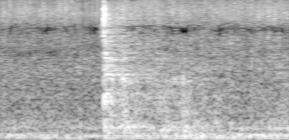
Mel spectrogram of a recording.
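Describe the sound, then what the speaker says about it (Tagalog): A spoon scrapes and stirs through sizzling onions, carrots, hotdog, ham and chicken breast in a pot for chicken macaroni soup, with one sharp clink over a steady frying hiss. "Yan, halu-haluin para hanggang sa maluto."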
